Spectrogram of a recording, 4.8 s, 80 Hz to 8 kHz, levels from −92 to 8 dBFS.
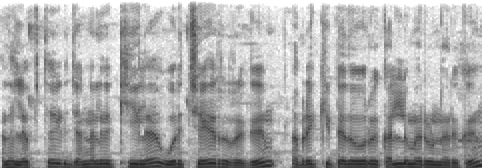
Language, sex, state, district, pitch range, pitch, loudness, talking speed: Tamil, male, Tamil Nadu, Kanyakumari, 135-150 Hz, 145 Hz, -12 LUFS, 175 wpm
